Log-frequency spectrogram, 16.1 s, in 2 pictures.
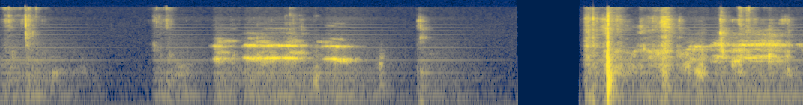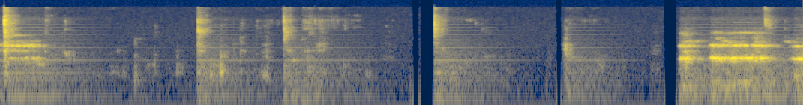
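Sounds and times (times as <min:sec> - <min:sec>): wet chewing: 0:05.9 - 0:08.6, 0:10.0 - 0:11.7.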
